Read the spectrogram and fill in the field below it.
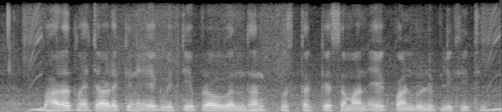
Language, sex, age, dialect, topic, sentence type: Hindi, male, 18-24, Kanauji Braj Bhasha, banking, statement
